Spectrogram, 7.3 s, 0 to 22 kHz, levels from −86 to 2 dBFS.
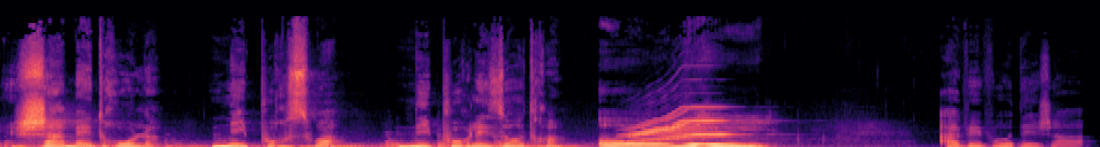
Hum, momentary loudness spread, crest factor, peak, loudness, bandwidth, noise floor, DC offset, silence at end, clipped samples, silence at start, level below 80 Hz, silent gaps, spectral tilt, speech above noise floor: none; 17 LU; 16 dB; -2 dBFS; -17 LUFS; 19.5 kHz; -53 dBFS; under 0.1%; 0.15 s; under 0.1%; 0 s; -50 dBFS; none; -4.5 dB/octave; 36 dB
